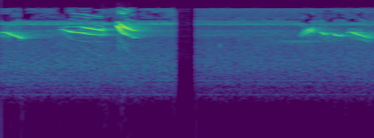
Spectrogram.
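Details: Green iora (Aegithina viridissima), a lure call for trapping, gives high, thin whistled notes in quick slurred phrases, rising and falling, with a short break between bursts over a steady faint hiss.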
